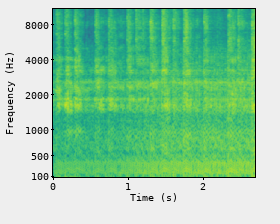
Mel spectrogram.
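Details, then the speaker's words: Chainsaw after leaning the low-speed carburettor screw in slightly. Tach reads about 2,700–2,800 rpm and the buzzy idle wavers slightly, still a little low, so it needs a touch more leaning. "So right now I'm at 28, 27, 27. It's still a little low."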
